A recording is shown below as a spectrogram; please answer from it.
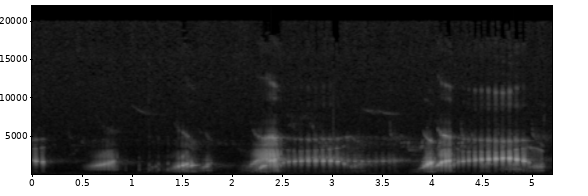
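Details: Wild frogs at a forest pond in real time: short rough croaks followed by longer trilled, rapidly pulsed calls, each roughly a second long, repeating with brief gaps; no music or talking.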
